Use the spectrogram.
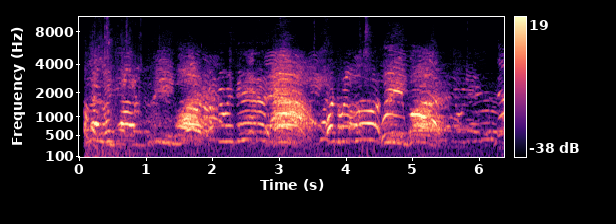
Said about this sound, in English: Asking for clean water. Those demonstrators were gathered in Newark yesterday to protest elevated lead levels in the city's drinking water.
